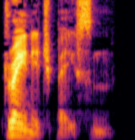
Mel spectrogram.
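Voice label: "drainage basin", British English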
